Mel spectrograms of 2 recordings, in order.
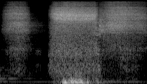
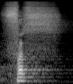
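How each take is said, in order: First: The f sound is held long and soft. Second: The f sound is cut short. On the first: The speaker calls it right. "tapi fes, gitu nih. Lembut" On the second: The speaker calls it wrong. "bukan fes"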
